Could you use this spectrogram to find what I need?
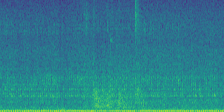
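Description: A corrugated metal sheet clatters as it drops onto wooden pallets.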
